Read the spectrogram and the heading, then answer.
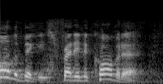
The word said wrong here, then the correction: De Cordova: How do you say DeCorvita? Huh? You kept mispronouncing it all night at the party. De Cordova.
